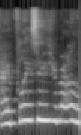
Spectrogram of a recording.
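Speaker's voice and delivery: put-on very high, desperate, panicked tone. Retelling a mother's request at a stranger's door: imitating a panicked plea. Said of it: "she's, like, panicking".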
